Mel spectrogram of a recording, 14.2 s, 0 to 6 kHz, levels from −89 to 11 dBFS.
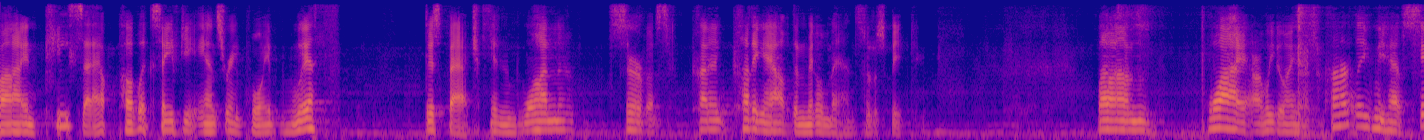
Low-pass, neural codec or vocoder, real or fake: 5.4 kHz; codec, 16 kHz in and 24 kHz out, 0.6 kbps, FireRedTTS-2 codec; fake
